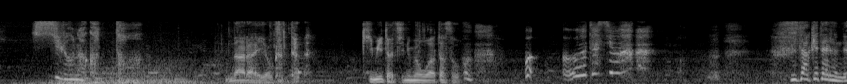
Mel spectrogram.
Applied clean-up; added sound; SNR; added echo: none; Subway, metro, underground; 8 dB; reverberation time 0.8 s.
